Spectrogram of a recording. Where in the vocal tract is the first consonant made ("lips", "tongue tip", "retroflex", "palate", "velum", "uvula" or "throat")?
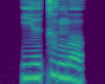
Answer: palate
